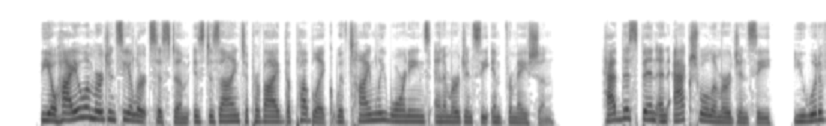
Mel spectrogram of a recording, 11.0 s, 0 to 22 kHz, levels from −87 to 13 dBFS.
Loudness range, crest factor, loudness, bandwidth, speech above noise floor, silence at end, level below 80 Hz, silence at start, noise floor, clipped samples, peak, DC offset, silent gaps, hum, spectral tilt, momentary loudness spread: 4 LU; 18 dB; -21 LUFS; 11 kHz; 68 dB; 0 s; -50 dBFS; 0.55 s; -88 dBFS; under 0.1%; -4 dBFS; under 0.1%; 7.59-7.71 s, 10.39-10.51 s; none; -4.5 dB/octave; 9 LU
